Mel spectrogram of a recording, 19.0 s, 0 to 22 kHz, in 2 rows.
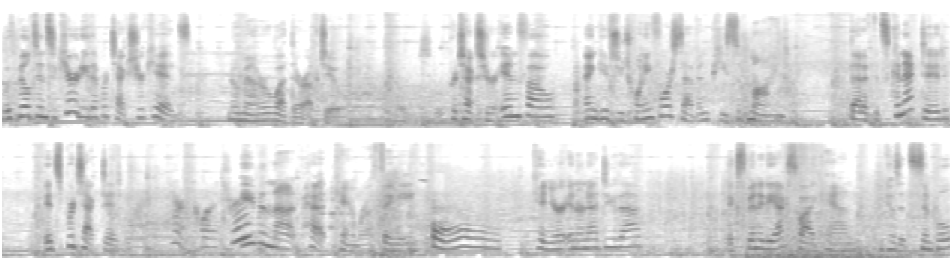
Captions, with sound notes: With built-in security that protects your kids... ...no matter what they're up to. It protects your info... ...and gives you 24/7 peace of mind... ...that if it's connected, it's protected. Even that that pet-camera thingy. [ whines ] Can your Internet do that? Xfinity xFi can because it's...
